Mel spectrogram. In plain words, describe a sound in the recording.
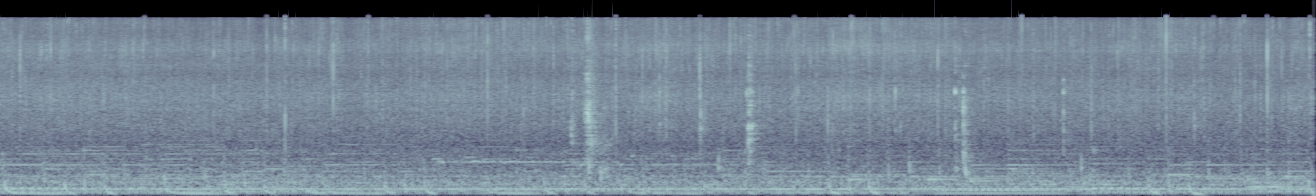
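Water simmers and bubbles gently in a pot.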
